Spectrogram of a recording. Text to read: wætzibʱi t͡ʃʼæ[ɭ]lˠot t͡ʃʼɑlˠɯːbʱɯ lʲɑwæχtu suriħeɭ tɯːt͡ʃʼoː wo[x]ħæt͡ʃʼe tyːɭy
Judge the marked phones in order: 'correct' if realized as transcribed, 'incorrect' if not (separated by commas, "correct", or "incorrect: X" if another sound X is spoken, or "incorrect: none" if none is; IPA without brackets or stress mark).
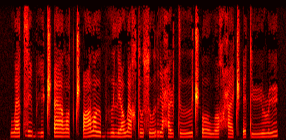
incorrect: none, incorrect: χ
